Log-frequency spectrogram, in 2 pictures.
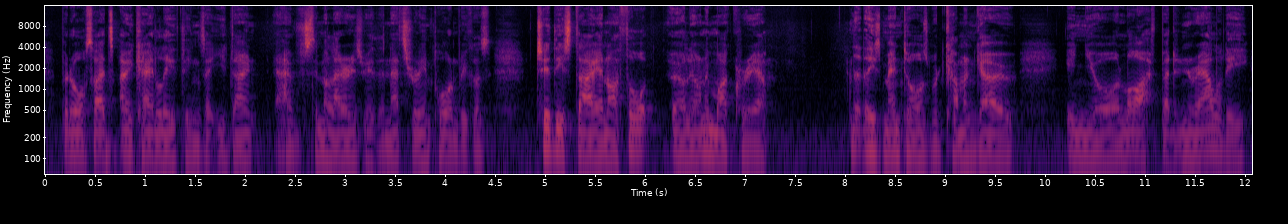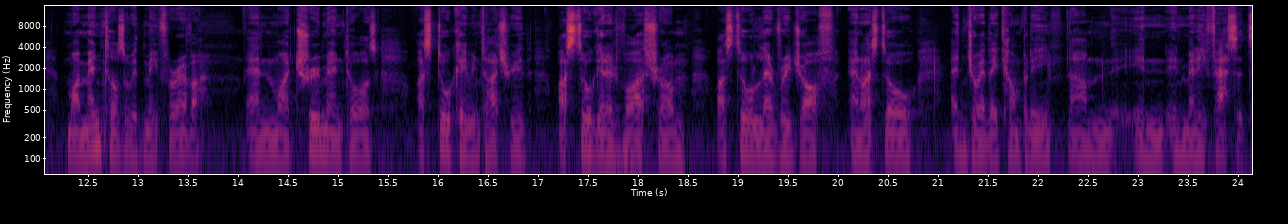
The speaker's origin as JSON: {"language": "English", "town": "Newcastle", "region": "New South Wales", "country": "Australia", "tie": "born or raised there", "said": "when I grew up in Newcastle, in my country, we didn't have as uh, uh as big a uh, diverse community"}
